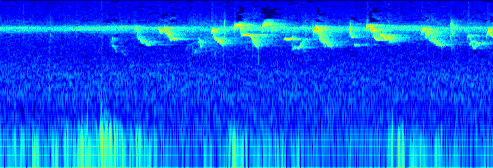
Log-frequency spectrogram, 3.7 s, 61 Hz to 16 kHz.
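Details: Warbling white-eye from Hashimoto, Wakayama, Japan, 26 June 2021, recorded with a Nikon Coolpix P900, giving a rambling high-pitched twitter of short descending chirps and trills, accompanied by low rustling and thumping noise underneath.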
